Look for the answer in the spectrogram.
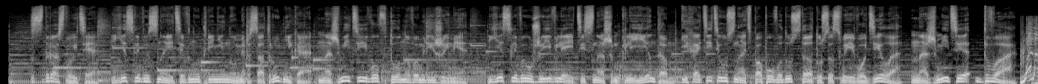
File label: IVR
